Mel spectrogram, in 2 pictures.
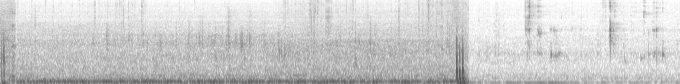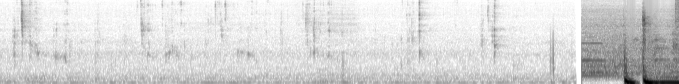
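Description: Steady low hum that cuts off suddenly about three and a half seconds in, followed by faint, sparse, moist clicks of chewy candy being chewed. Music comes in loudly near the end.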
